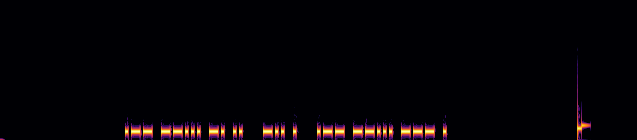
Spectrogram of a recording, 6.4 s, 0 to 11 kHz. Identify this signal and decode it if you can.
Morse code, heard as a keyed tone, about 40 wpm, 700 Hz. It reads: W7NI DE W7OE
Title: USA Callsign DE Callsign - 4 Characters - 40wpm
